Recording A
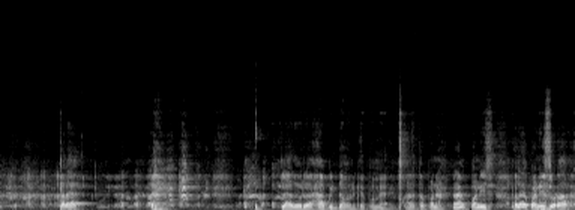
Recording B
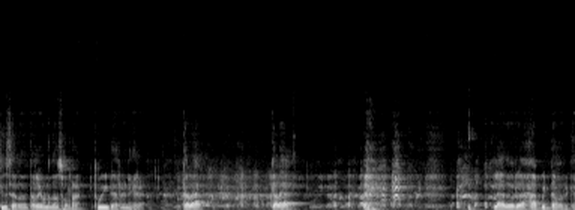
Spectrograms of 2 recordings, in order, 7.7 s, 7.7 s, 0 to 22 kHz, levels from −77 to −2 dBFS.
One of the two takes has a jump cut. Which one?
B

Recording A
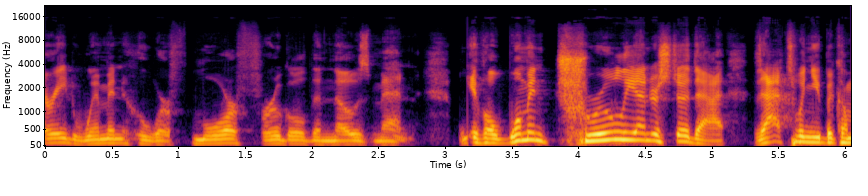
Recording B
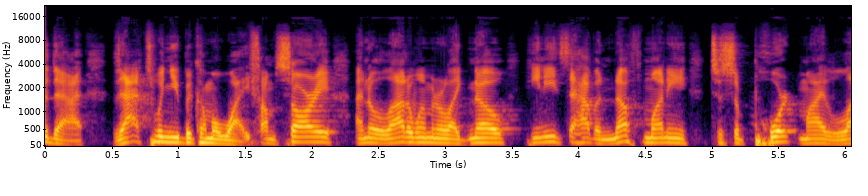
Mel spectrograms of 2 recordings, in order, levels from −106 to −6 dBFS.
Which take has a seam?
A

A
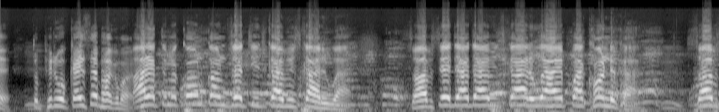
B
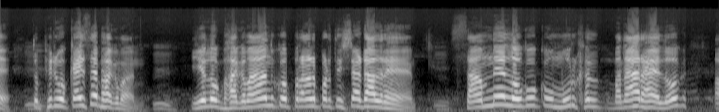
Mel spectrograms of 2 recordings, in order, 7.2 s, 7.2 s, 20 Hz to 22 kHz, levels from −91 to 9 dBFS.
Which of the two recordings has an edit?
A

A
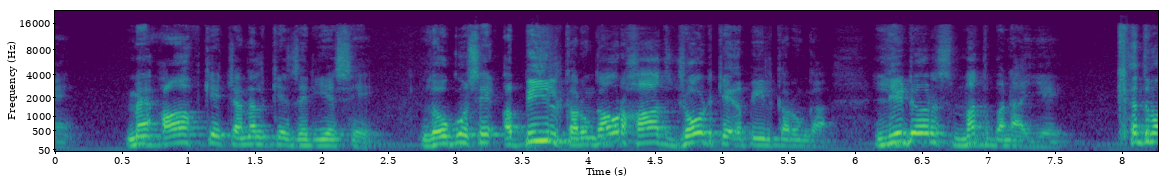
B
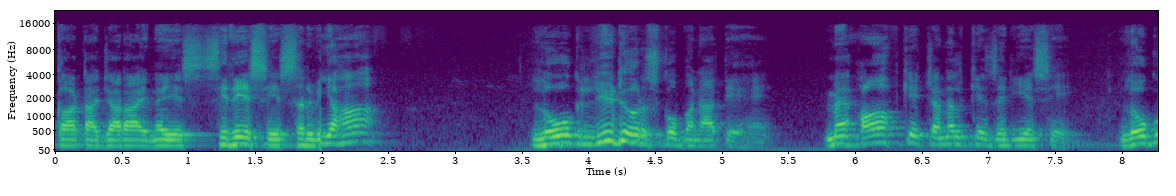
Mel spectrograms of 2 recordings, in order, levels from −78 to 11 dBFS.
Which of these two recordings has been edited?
B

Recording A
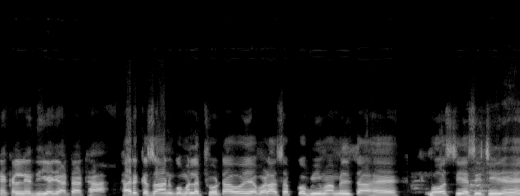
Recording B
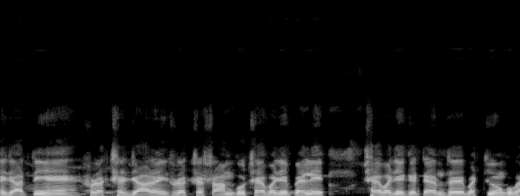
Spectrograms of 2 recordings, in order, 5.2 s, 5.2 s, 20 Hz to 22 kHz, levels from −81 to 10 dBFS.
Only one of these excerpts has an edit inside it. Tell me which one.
A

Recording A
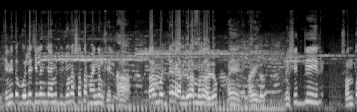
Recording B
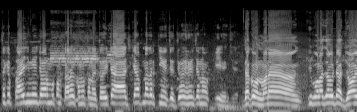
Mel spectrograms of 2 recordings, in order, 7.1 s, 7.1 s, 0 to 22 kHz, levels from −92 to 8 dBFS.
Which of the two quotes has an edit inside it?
A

